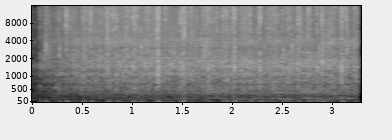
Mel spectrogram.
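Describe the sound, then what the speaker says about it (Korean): An audience claps steadily for the South Korean president after his speech during a visit to Daejeon, a dense, sustained wash of applause from a large indoor crowd with no talking over it. "다시 한번 대통령님께 박수 부탁드립니다."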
